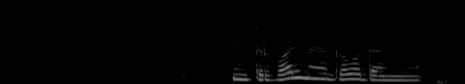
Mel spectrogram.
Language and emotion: Russian, neutral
